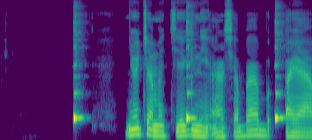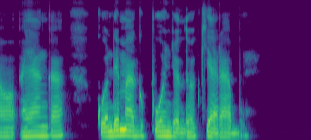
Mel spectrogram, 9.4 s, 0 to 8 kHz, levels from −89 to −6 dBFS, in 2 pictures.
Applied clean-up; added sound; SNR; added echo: classical method log-MMSE.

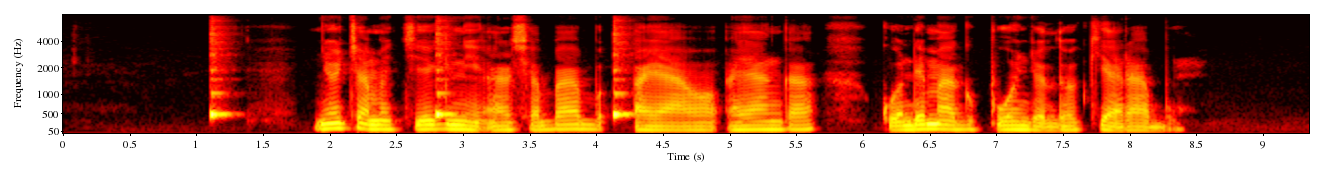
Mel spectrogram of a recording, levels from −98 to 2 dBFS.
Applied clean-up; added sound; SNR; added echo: none; Cowbell; -1 dB; none.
